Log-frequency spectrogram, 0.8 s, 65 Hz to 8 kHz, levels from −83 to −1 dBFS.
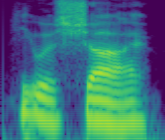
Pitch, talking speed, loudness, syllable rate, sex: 125 Hz, 215 wpm, -15 LUFS, 4.4 syllables/s, male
